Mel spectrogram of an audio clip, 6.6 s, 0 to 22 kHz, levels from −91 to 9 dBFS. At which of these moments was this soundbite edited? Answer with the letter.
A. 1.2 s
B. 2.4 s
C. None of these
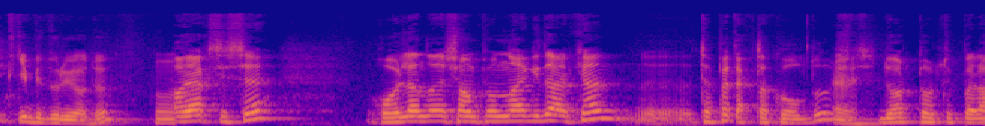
A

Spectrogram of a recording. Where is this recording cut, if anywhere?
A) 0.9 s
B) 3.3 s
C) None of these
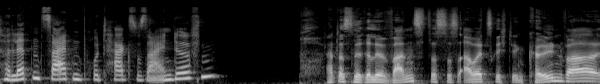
B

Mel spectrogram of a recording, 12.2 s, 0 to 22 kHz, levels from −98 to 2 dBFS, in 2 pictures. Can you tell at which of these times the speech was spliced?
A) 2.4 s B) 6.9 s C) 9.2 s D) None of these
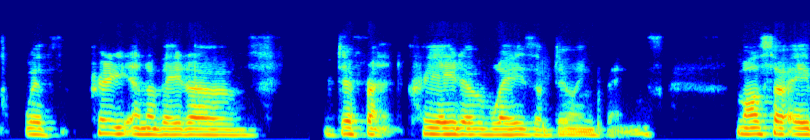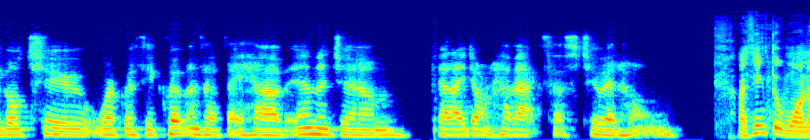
C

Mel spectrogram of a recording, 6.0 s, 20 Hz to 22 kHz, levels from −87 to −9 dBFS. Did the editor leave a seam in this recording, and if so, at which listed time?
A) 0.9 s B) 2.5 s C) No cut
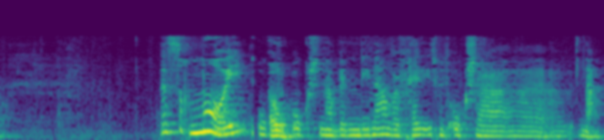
B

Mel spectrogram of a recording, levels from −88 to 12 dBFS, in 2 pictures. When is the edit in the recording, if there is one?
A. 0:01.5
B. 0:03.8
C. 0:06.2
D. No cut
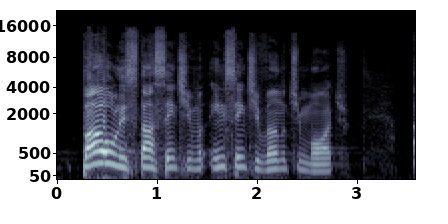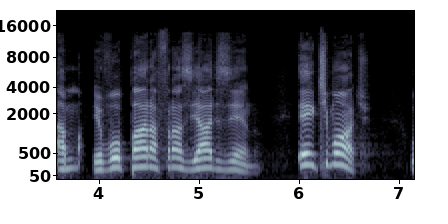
B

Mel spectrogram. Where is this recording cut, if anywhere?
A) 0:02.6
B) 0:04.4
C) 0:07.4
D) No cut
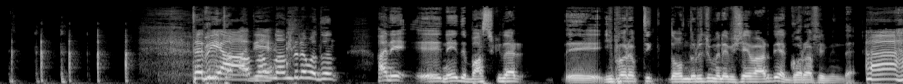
B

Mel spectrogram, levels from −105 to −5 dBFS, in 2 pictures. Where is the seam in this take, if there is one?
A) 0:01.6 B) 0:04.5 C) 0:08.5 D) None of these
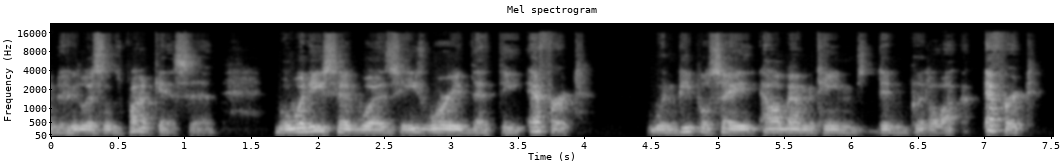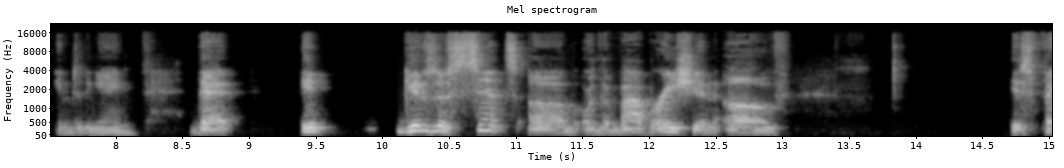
B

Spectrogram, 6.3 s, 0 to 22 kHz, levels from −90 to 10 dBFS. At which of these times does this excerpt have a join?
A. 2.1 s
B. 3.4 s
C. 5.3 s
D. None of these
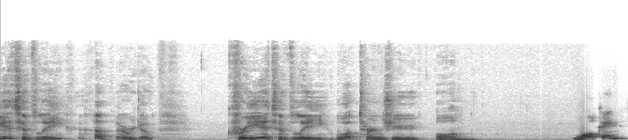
B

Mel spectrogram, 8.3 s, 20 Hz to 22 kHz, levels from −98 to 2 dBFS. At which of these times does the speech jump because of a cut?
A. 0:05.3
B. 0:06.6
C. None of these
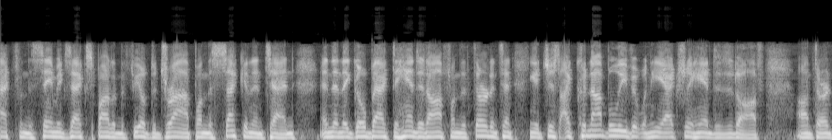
A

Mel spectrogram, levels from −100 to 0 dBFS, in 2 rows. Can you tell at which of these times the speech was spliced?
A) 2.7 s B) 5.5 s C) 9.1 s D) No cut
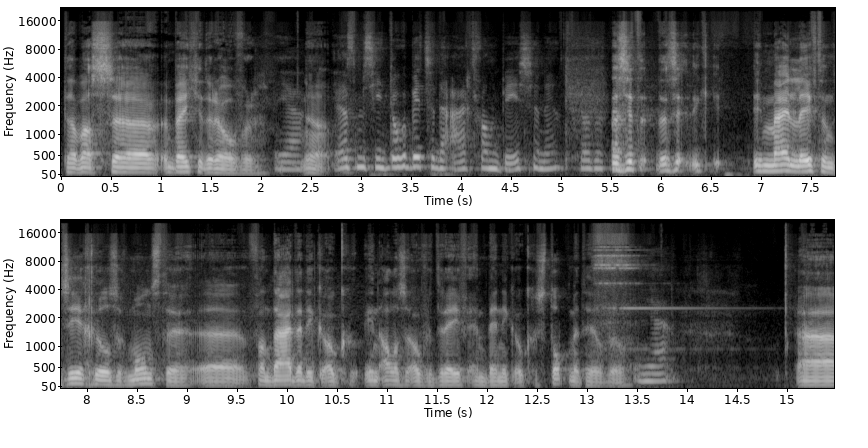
B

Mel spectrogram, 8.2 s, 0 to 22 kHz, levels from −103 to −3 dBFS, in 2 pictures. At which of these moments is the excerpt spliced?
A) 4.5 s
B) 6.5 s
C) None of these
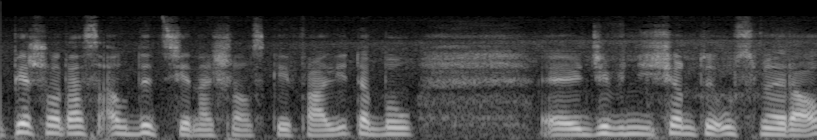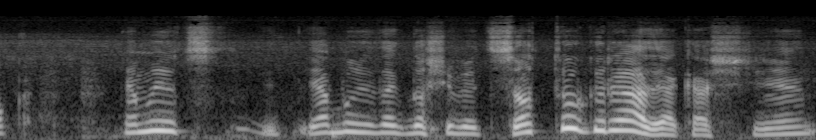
A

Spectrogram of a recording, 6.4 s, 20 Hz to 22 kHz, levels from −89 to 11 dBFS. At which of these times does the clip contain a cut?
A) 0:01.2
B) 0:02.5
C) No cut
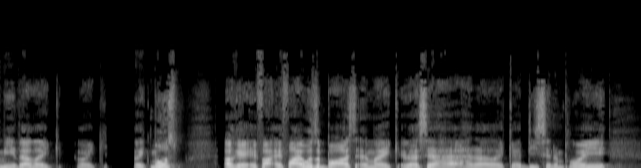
A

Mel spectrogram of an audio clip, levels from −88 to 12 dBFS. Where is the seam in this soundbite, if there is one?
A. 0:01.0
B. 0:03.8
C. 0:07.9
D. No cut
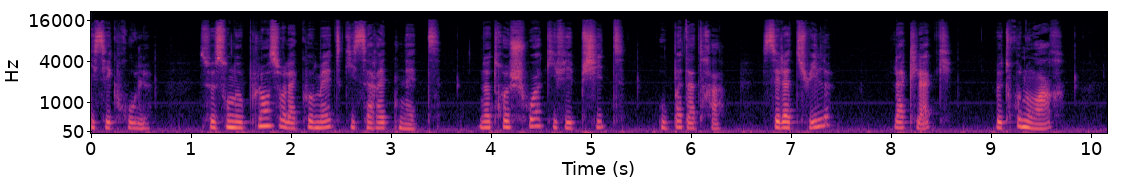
D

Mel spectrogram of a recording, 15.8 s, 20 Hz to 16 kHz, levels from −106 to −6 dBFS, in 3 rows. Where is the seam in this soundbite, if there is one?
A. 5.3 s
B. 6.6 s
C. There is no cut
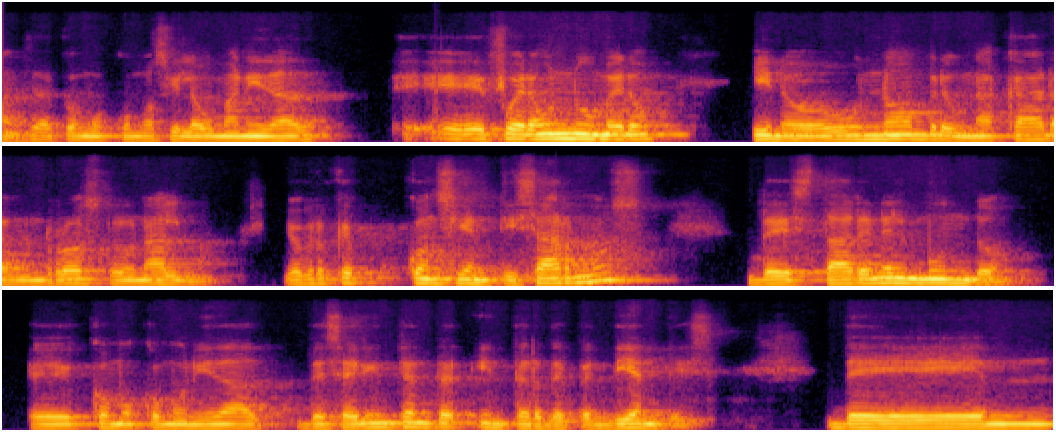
B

